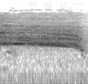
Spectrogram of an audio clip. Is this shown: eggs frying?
no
